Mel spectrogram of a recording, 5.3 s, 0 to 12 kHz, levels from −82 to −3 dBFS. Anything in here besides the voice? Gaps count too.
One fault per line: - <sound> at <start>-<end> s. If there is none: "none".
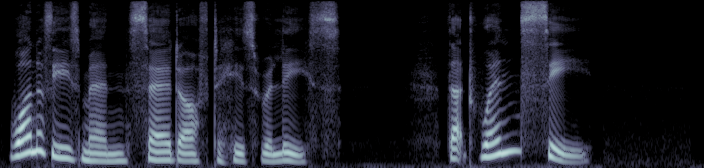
none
